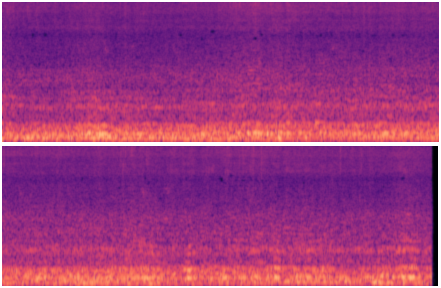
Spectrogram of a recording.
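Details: Honey bee forager with orange propolis loads on its legs: continuous low humming buzz with slight rises and dips in pitch, steady in loudness for the whole stretch, mixed with rushing background noise.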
